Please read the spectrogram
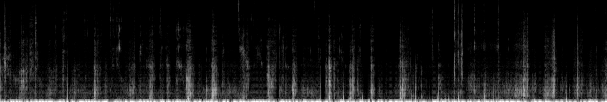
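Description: Shaved ice being bitten and chewed by the mouthful, a dense run of many irregular, crisp crunches.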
